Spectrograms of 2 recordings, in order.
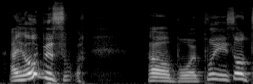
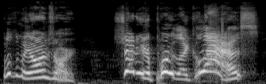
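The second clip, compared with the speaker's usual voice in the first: shouting in pain, voice raised high; 7 semitones higher, 6 dB louder than usual. Acted. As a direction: cry it out like arms are breaking. Reading pained game scene aloud.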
